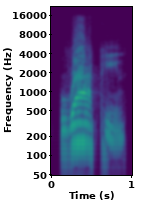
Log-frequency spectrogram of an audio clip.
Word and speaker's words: rapping: Okay, well, raping. Raping. So a long A. Raping. Rapping. Short A. Rapping.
